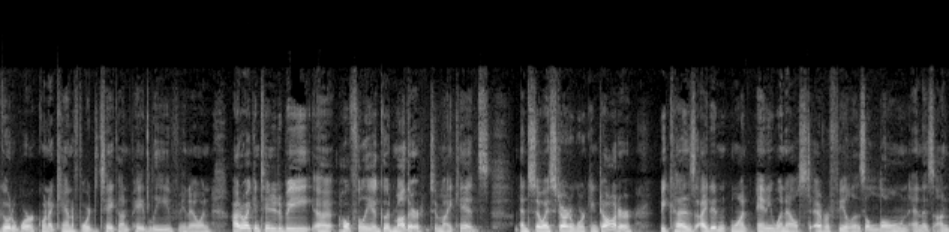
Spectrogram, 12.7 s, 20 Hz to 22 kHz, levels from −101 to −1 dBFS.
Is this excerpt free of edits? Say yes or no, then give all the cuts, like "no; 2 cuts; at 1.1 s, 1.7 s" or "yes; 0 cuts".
yes; 0 cuts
